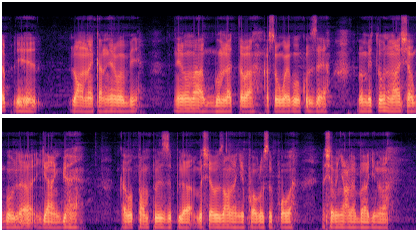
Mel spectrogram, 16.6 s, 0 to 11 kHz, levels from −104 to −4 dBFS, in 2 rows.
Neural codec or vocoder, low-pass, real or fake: none; 7.2 kHz; real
